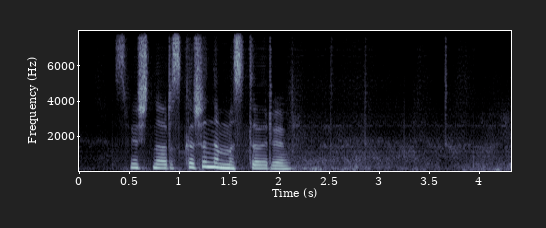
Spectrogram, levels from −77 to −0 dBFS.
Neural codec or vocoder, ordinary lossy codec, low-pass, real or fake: codec, 16 kHz, 0.7 kbps, FocalCodec; none; none; fake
